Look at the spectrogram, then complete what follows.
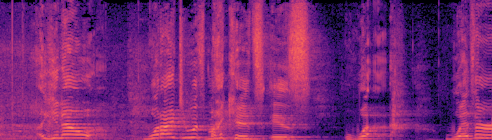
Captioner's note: laughter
